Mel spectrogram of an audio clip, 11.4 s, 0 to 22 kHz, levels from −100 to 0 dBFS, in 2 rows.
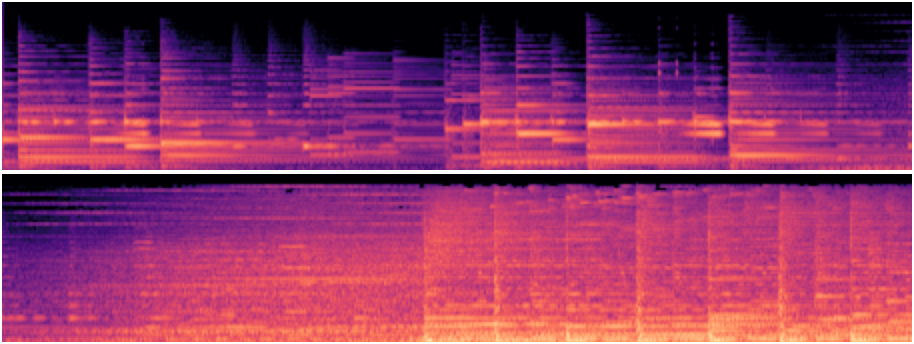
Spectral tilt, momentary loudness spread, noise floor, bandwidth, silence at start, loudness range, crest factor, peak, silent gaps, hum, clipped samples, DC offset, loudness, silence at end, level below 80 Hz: -5 dB/octave; 22 LU; -43 dBFS; 16.5 kHz; 0 s; 12 LU; 18 dB; 0 dBFS; none; none; under 0.1%; under 0.1%; -19 LUFS; 0 s; -26 dBFS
